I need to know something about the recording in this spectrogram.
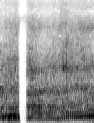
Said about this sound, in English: All right. Uh, that was a car. yep. Yeah, uh, I was like, I just muted too late.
